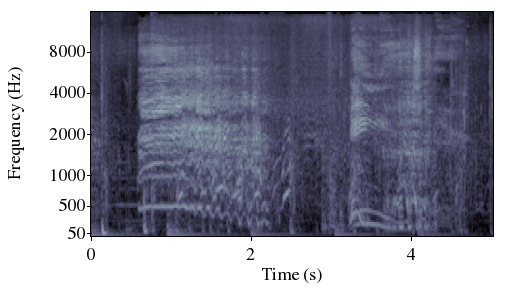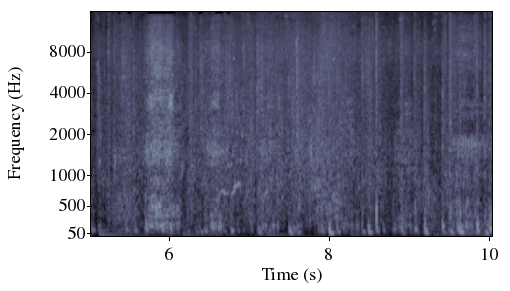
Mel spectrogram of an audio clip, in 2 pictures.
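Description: Horse hooves clop steadily on gravel and dirt.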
